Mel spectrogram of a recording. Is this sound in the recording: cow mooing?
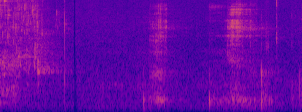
no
